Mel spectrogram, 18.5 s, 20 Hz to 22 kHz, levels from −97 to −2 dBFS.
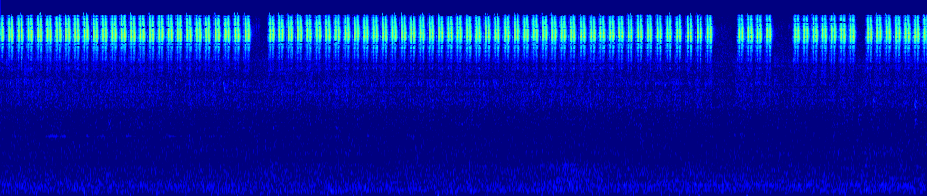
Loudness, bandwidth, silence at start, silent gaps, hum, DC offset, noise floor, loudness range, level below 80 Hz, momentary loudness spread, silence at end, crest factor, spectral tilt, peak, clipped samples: -35 LUFS; 16.5 kHz; 0 s; none; none; under 0.1%; -70 dBFS; 3 LU; under -90 dBFS; 4 LU; 0 s; 20 dB; 3.5 dB/octave; -18 dBFS; under 0.1%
